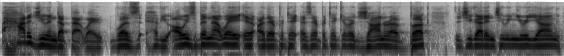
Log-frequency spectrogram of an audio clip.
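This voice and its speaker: A man's voice: mid-range voice, fairly even intonation, quick pace, darkish tone, clear, resonant tone. A male interviewer in a casual conversation who talks effusively and rambles a little as he puts his questions. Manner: effusive and rambling, backs his guest up often.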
